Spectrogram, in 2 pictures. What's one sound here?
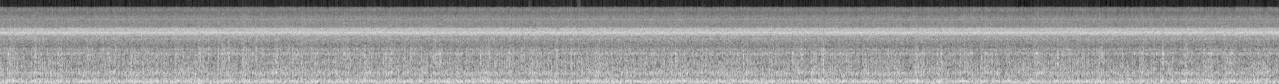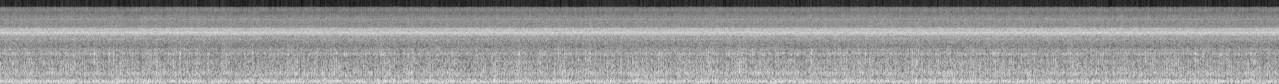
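An engine drones steadily and loudly close by.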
